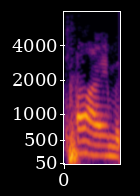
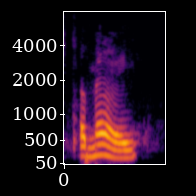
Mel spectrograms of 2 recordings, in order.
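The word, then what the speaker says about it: timē: The word for honor is the word tame. That's a long E. It's not time, it's tame. And it means an inestimable value.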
